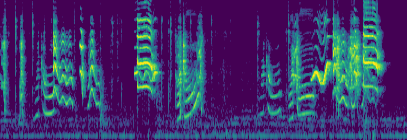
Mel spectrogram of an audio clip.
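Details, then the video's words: Dancing pet parrot talking indoors: bursts of warbling, speech-like syllables and harsh squawks separated by quieter pauses, over a low electrical hum. "Talking And Dancing Pet Parrot Talking Very Well"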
